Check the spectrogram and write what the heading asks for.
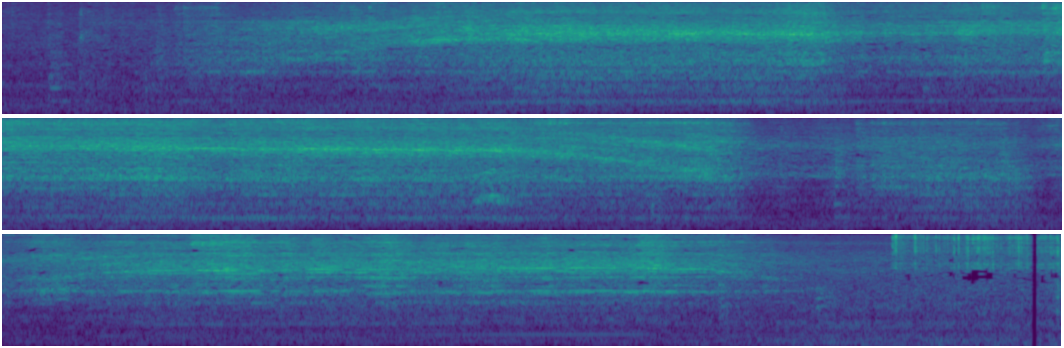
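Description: A power tool working steel in two long passes, with a short break about nine seconds in; its pitch rises as each pass starts and falls as it ends.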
